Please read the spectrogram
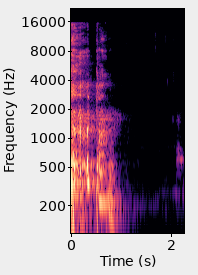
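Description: A man clearing his throat: one loud, rough burst at the start, over within about a second.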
